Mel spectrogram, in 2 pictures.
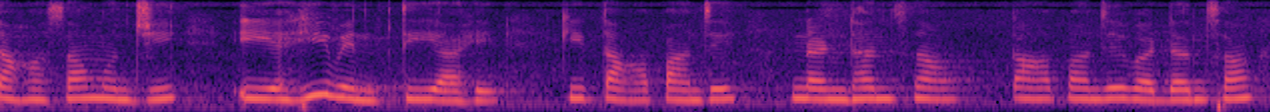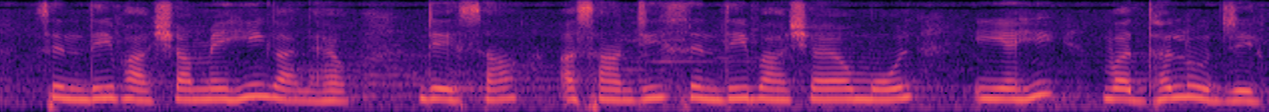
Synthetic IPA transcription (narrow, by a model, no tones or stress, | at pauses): t̪əɦãːsãːmʊ̃ɲd͡ʒiː | ɪə̃ɦiːʋɪnt̪iːaːɦeː | kit̪ãpãːɲd͡ʒeː | nə̃ɳɖʱənsãː | t̪ãːpãːɲd͡ʒeːʋəɖənsãː | sɪ̃nd̪ʱiːbʱaːʃaːmẽːɦiːɡəlaːjoː | d͡ʒeːsã | ə̰sãːd͡ʒiːsɪ̃nd̪ʱiːbʱaːʃaːjoːmoːl | ɪə̃ɦiː | ʋəd̪ʱəlɦʊd͡ʒeː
